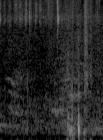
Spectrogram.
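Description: Seeds patter lightly onto soft dough.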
